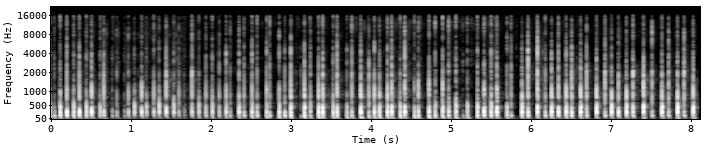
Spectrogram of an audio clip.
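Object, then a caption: Corrugated cardboard box. A hollow, closed medium corrugated cardboard box with a UN3481 battery label is held in one hand and tapped with long manicured nails. The result is a rapid, steady run of dozens of short, dry taps with a hollow low-mid thump. There is little high-end brightness, and each tap dies away almost instantly.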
